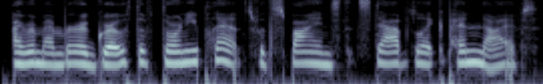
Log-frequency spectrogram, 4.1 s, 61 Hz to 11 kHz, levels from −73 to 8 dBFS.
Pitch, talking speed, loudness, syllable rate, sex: 220 Hz, 205 wpm, -20 LUFS, 5.2 syllables/s, female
